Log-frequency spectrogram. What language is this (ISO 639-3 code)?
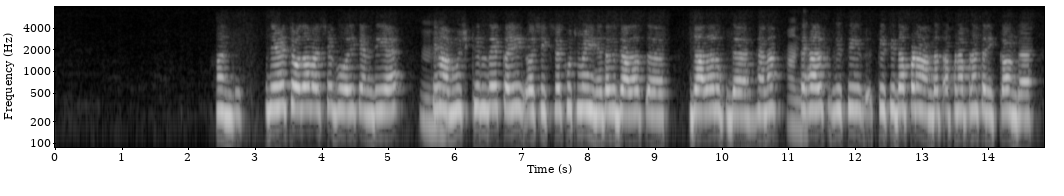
pan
